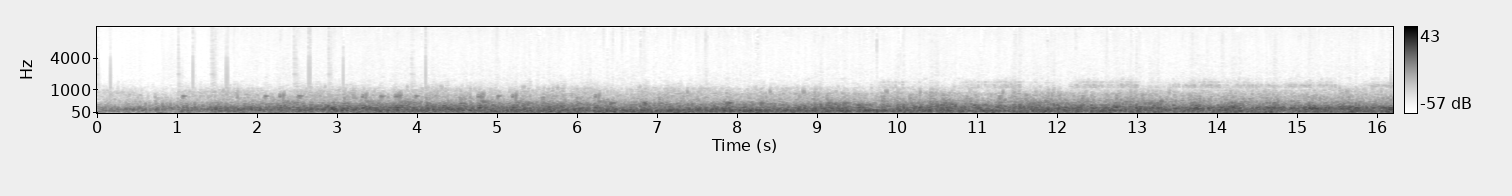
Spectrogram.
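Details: Continuous low rumbling and gurgling from the belly: ordinary stomach growling (borborygmi).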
